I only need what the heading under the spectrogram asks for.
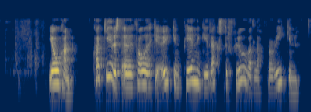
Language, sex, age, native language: Icelandic, female, 30-39, Icelandic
